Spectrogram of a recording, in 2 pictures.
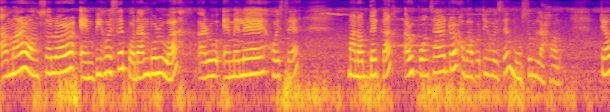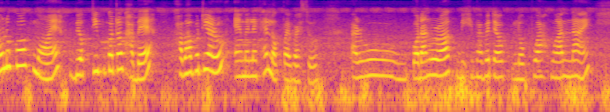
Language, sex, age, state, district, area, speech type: Assamese, female, 18-30, Assam, Lakhimpur, urban, spontaneous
